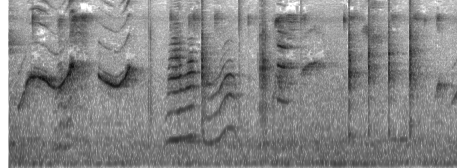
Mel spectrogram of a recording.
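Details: Pet ring-necked parakeet calling in a talking session: sharp rising and falling whistled notes and harsh squawks, several short bursts over a few seconds, with faint chatter-like noises between.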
